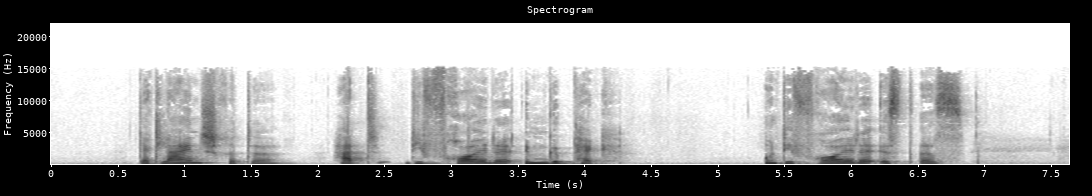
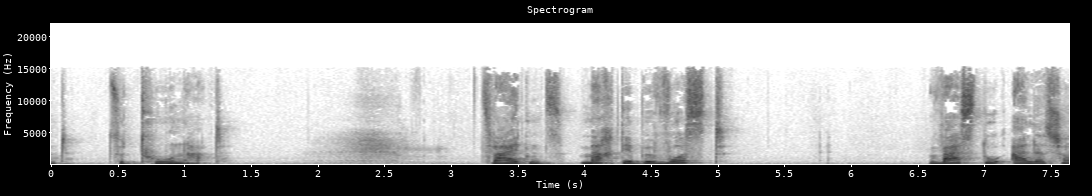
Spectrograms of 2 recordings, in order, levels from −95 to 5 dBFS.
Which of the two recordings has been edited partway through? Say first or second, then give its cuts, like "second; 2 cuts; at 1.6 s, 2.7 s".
first; 1 cut; at 2.6 s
